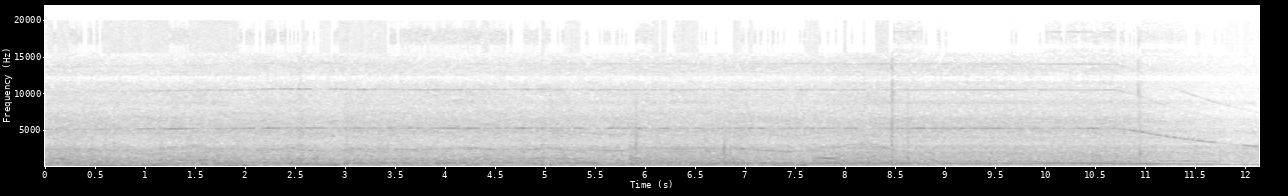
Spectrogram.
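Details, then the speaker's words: Sebo Felix upright vacuum on a big pile of pet fur: a whining motor under steady suction whose pitch slowly drifts and sags toward the end. The bag is likely full and tightly packed, suction has dropped dramatically and the motor is straining. "now I think the bag is full because the suction has dropped down dramatically and I could hear the motor straining."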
